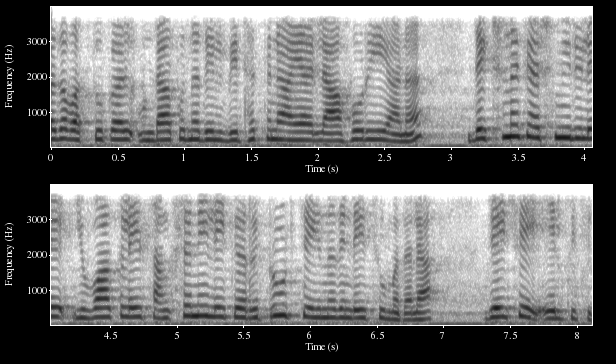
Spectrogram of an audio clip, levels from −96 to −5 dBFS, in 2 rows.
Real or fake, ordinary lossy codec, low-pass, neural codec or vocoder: fake; none; 3.6 kHz; codec, 24 kHz, 3.1 kbps, DualCodec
